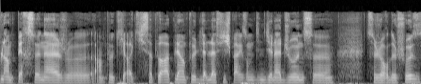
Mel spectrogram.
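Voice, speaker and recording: With monotone, flat intonation, a man speaks at medium pitch and a moderate pace. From Belgium. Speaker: film director. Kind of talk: interview. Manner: halting.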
